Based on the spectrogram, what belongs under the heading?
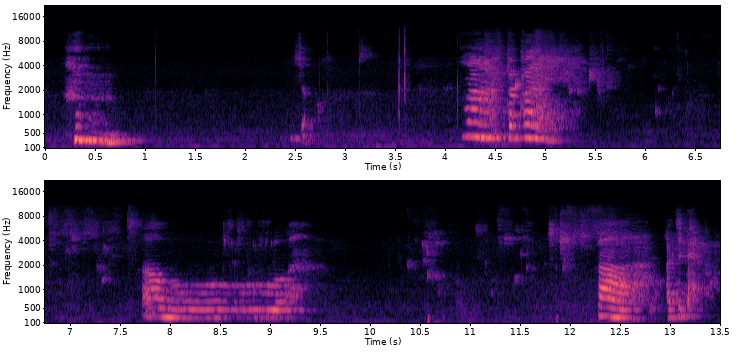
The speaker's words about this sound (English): There's still some hot water flowing in.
